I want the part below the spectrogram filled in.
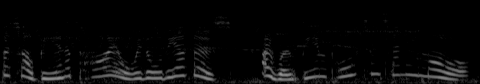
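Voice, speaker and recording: A woman voicing a rude, self-important male leaf at the top of a tree, talking loudly. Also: very high-pitched, expressive, moderate pace, a little hiss or hum, voice pushed up. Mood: frightened. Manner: loud, shouting, self-important.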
